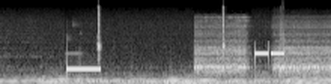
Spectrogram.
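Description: Electronic beeps from an Ocean Reef GSM Mercury underwater communication unit as its button is pressed: one short lower beep about a second in, then bursts of hiss with a short higher beep between them near the end, as the unit starts transmitting. Background music plays throughout.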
